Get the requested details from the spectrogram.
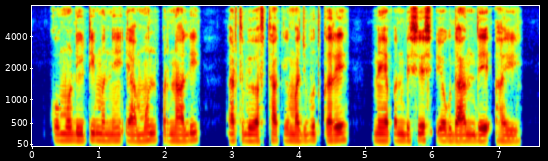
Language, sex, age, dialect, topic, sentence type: Magahi, male, 31-35, Central/Standard, banking, statement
